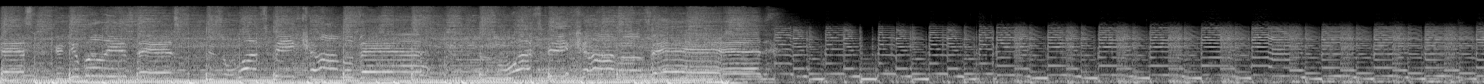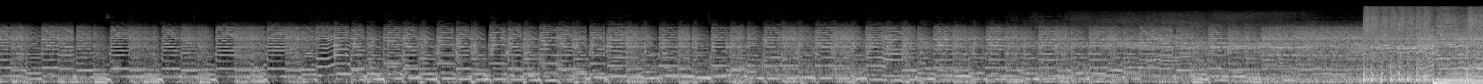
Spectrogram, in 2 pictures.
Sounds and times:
Electric guitar: 0.0s - 29.6s.

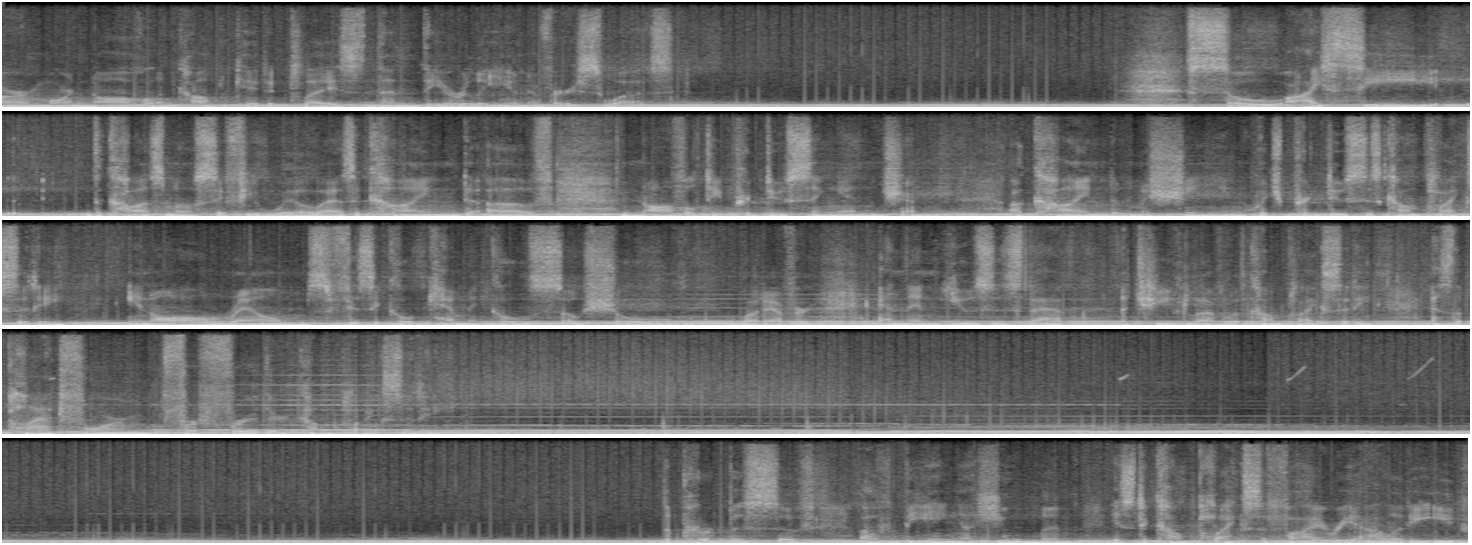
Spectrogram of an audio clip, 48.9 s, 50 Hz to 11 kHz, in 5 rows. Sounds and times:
Speech: 0.0s - 4.7s, 7.5s - 32.6s, 43.6s - 48.9s
Music: 0.0s - 48.9s.

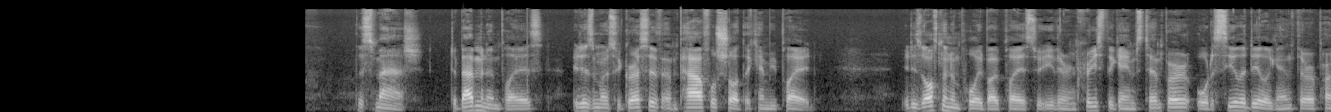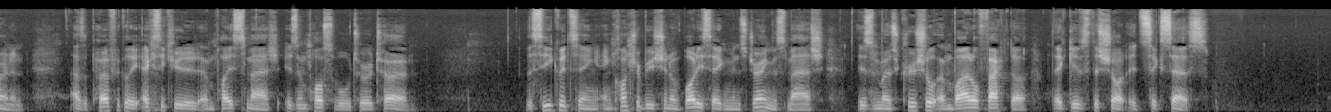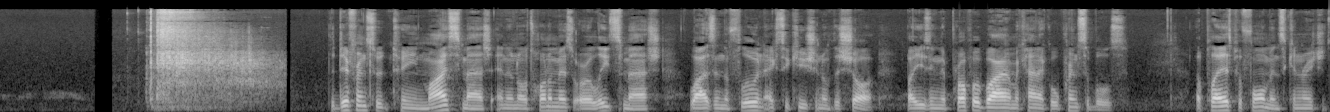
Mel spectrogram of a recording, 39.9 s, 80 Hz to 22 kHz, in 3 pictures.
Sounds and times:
Speech: 3.6s - 8.2s, 9.0s - 17.5s, 18.6s - 25.5s, 29.9s - 38.0s, 38.6s - 39.9s.

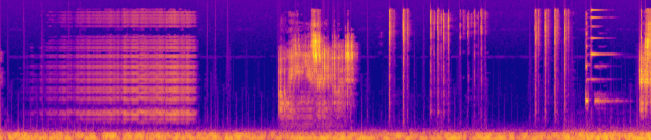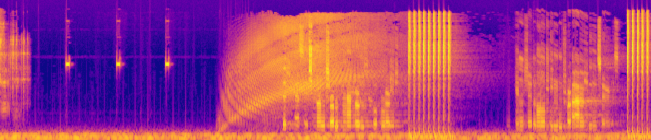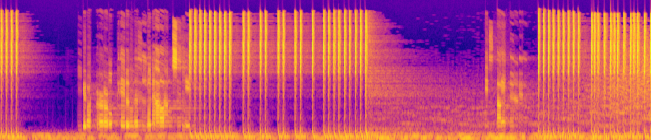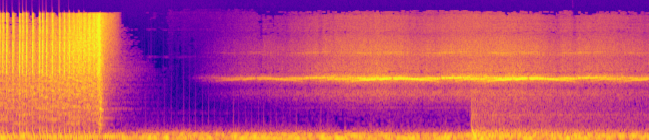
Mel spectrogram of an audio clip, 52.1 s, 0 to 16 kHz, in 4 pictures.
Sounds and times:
Speech: 5.6s - 7.1s, 12.8s - 13.6s, 18.7s - 21.1s, 23.3s - 25.5s, 27.6s - 29.9s, 35.7s - 36.7s
Drum: 17.9s - 22.4s, 25.4s - 26.8s, 29.8s - 34.0s, 36.7s - 41.4s.

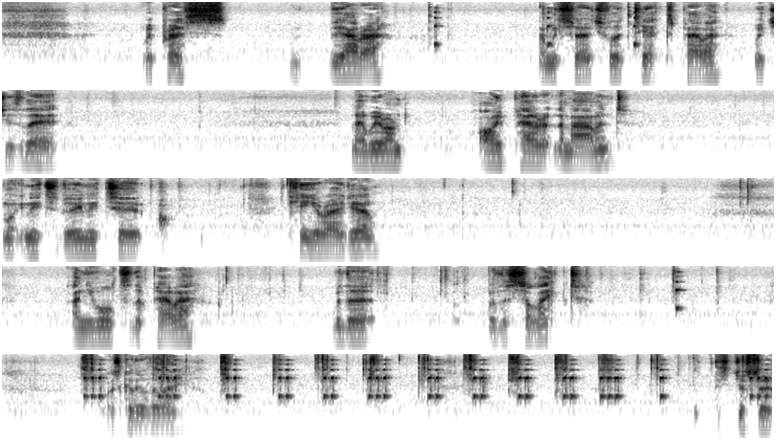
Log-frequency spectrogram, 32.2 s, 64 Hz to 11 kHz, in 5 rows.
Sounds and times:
Speech: 1.2s - 3.3s, 4.5s - 7.0s, 9.3s - 11.7s, 12.8s - 14.2s, 15.2s - 16.1s, 19.8s - 21.0s, 22.1s - 22.4s, 23.3s - 24.3s, 26.6s - 27.4s, 31.5s - 32.1s.

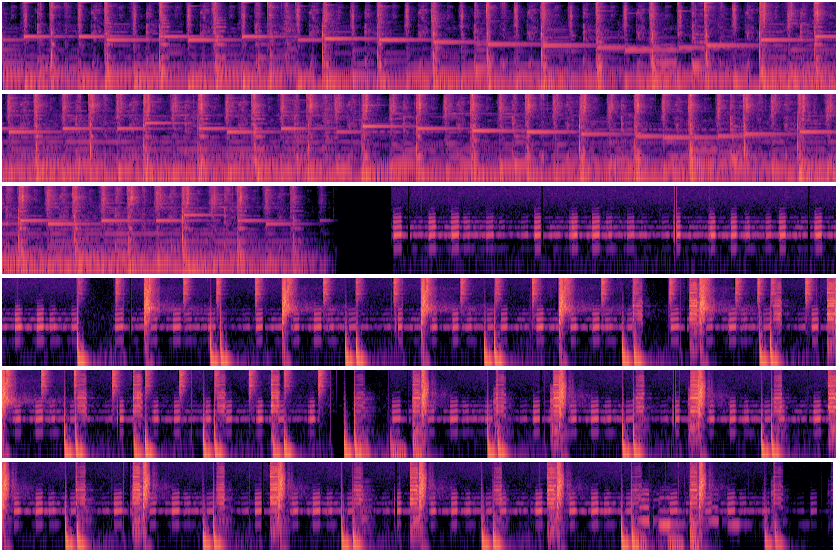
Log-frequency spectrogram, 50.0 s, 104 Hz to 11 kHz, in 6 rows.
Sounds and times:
Background music: 0.0s - 20.0s, 20.6s - 50.0s.

